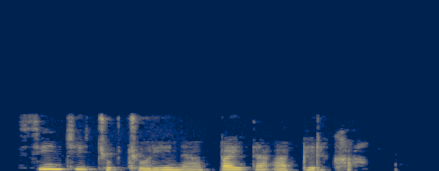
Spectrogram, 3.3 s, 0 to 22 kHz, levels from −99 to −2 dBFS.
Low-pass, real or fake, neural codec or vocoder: 7.2 kHz; real; none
